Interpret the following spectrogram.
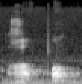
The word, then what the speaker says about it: repos: La même chose pour repos, il se termine par S. Le S est écrit, mais il n'est pas prononcé. Et le mot délicieux, il se termine par X.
